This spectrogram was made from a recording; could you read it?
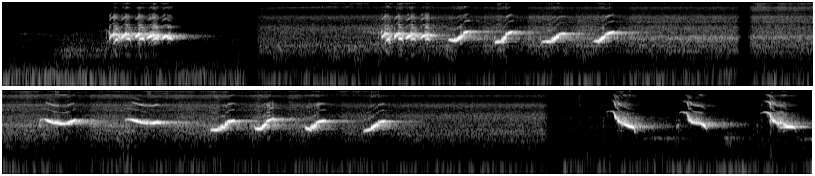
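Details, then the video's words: Greater green leafbird recording meant to rouse another bird: chattering note, then a run of five rising whistled slurs, a varied whistled series, and closing steep falling sweeps, over low hum. "Masteran untuk cucak ijo biar terpancing emosi"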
